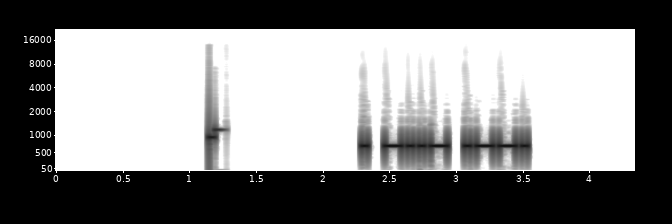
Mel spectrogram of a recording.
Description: Morse code, heard as a keyed tone, about 28 wpm, 700 Hz. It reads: EXP
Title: USA Call Sign Postfixes - 3 Letters 28wpm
